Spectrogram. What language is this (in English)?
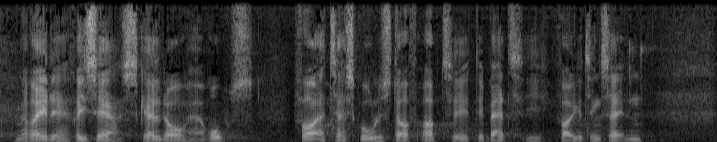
Danish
